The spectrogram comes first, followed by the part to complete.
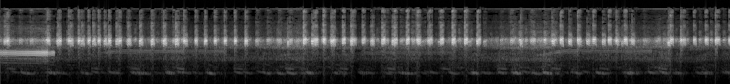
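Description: Low, hollow barking notes from a barking tree frog repeat quickly over a dense, high, buzzy chorus.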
